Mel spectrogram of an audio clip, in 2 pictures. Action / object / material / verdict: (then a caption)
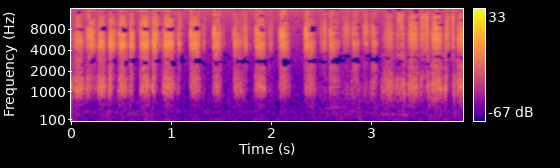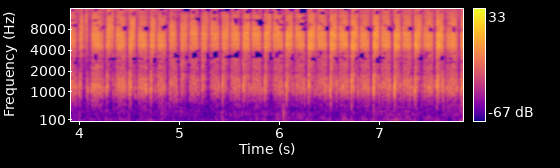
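scrape / felt-tip marker on a paper sheet / paper / none. A hand with long painted nails rubs a felt-tip marker back and forth over a flat printed paper coloring page on a dark surface while coloring the rainbow. It makes rapid, bright, scratchy strokes with almost no low end, each stroke short and dry. The strokes grow slightly louder and steadier toward the end.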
